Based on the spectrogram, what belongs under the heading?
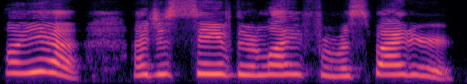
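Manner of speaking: loud, high mock bragging; acted boast. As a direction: crow about a heroic rescue, playfully. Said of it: "I'll be like".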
